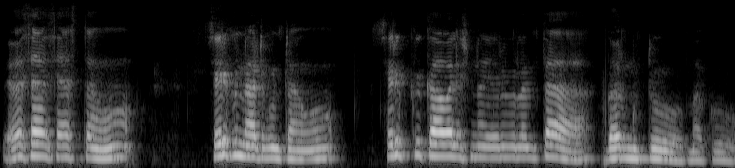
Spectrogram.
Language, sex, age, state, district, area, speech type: Telugu, male, 60+, Andhra Pradesh, Sri Balaji, rural, spontaneous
